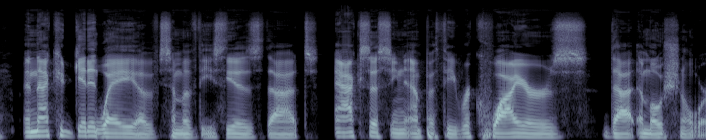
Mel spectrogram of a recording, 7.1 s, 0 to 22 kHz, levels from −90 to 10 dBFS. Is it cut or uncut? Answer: cut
